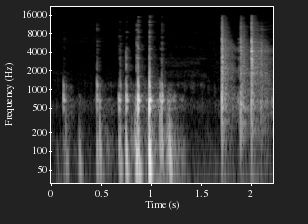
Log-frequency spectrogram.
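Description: Marker writing on a whiteboard: a quick run of short taps and strokes as characters are written, densest from about half a second to a second in, with a couple more near the end.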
